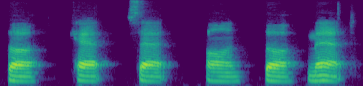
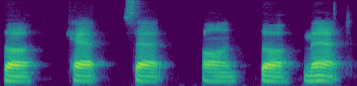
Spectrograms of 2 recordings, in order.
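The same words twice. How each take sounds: First: Each word is read separately, one at a time. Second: The same.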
